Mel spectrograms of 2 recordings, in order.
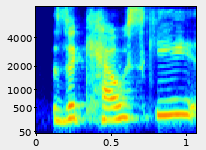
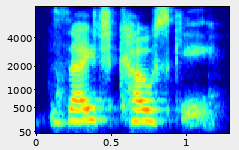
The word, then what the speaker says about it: Zajkowski: Okay, we will move on to our next speaker, Zakowski. Is that correct, how I pronounce it? Zajkowski. Zajkowski.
